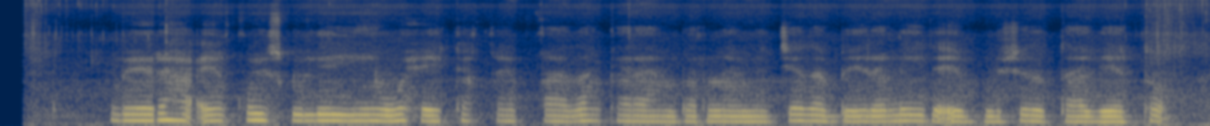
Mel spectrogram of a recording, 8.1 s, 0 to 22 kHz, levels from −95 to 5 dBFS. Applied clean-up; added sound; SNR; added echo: none; none; none; none.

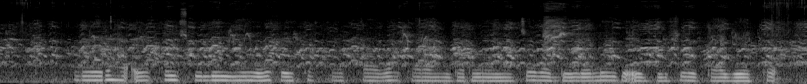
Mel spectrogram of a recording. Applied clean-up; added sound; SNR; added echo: none; Chirp, tweet / Fowl; 6 dB; none.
